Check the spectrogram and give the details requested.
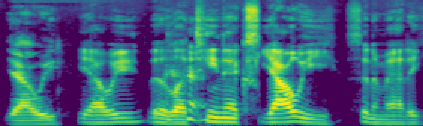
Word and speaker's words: Yaoi: How do you pronounce that? Is it Yaoi? Yowie.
